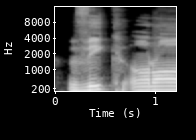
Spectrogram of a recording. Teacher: Kena keluarkan sedikit hujung lidah kita. Sikit je tuan-puan ya. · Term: Huruf zal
